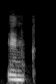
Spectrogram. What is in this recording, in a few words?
"ink", Indian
